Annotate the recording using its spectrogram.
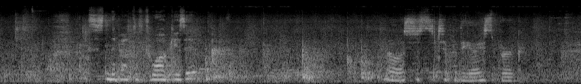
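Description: A middle-aged woman talks urgently, close by.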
